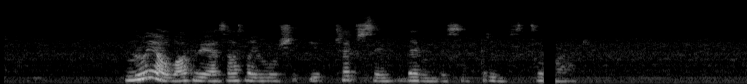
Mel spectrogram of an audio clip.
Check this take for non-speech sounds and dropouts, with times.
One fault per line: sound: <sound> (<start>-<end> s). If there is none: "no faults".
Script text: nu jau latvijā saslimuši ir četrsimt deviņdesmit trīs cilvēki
sound: dropout (5.4-5.6 s)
